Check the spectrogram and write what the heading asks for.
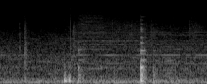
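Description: Large kitchen knife cutting down through a watermelon rind, with two short sharp knocks, the first about two-thirds of a second in and the second about a second and a half in, over quiet background music.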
